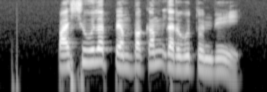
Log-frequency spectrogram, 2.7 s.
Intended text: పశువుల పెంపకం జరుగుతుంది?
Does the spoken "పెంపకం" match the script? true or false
true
